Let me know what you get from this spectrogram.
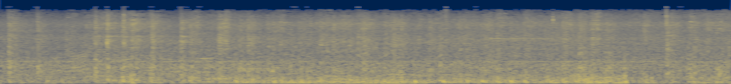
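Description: Mumbai suburban local electric train running, heard from its open doorway: a steady rumble of wheels on track with irregular clacks over rail joints.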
